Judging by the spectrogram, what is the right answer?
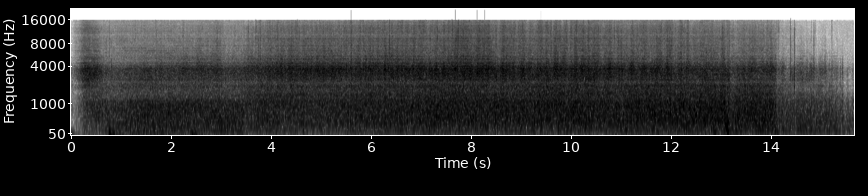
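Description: A Vulkan (volcano) fountain firework burning and spraying sparks: a loud, steady rushing hiss for about fourteen seconds, with a single sharp crack shortly before it stops suddenly near the end.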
